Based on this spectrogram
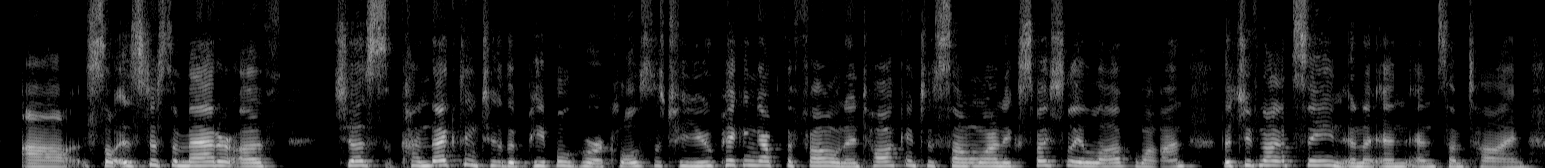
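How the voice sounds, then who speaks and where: Over a quiet background, a woman speaks at a moderate pace in a high pitch. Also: ordinary pitch variation. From Louisiana. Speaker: panelist. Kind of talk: virtual panel discussion. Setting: video call.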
